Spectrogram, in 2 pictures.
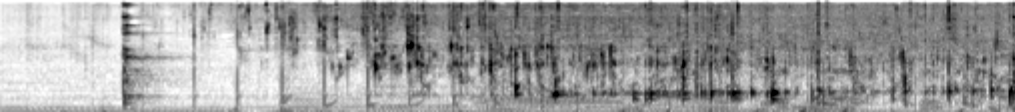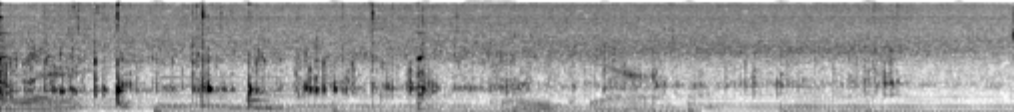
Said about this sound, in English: Okay, so let's get into this. I'm going to unseal it, uncap it. Nice little pop, effervescence. And we're gonna pour this in.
